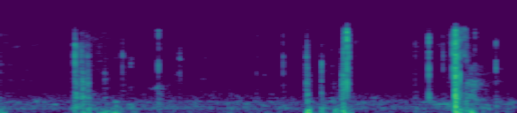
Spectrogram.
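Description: Scattered light clicks and taps of Pokemon trading cards being handled and shuffled, with a few sharper taps in the second half.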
